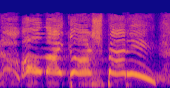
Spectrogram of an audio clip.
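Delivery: mock alarmed cry, very high and loud. Retelling her own reaction to the son's trick: retelling her own panicked scream. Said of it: "Just screamed out".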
